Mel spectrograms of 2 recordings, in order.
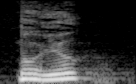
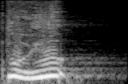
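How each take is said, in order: First: The voice sounds bewildered. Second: The voice sounds surprised. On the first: "황당할 때" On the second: "놀랐을 때"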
